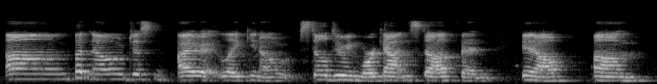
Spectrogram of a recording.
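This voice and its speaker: A woman co-hosting a casual podcast, rambling through stories in an animated, informal way. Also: mid-range voice, takes it slowly, echoey room, highs cut off. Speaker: podcast co-host. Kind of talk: casual chat.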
